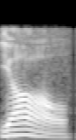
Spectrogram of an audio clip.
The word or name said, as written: yawl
